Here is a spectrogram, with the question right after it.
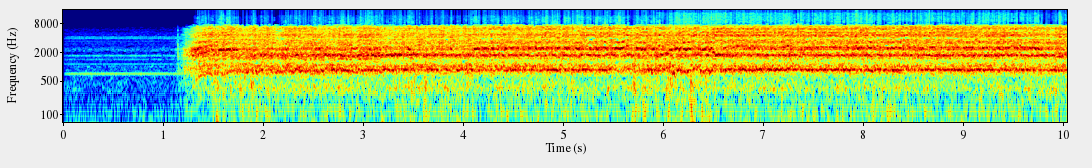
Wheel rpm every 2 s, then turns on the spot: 50, 210, 230, 230, 230.
none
